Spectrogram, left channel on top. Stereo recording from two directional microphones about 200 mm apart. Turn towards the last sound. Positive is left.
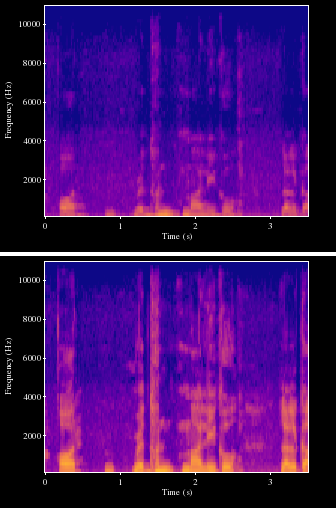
turn(degrees=-50)  # may be behind; listen again after turning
